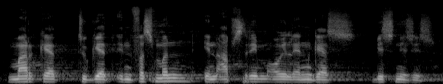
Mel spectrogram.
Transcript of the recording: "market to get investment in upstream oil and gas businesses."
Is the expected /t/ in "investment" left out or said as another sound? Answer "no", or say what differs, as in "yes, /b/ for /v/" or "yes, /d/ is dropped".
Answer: yes, /t/ is dropped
